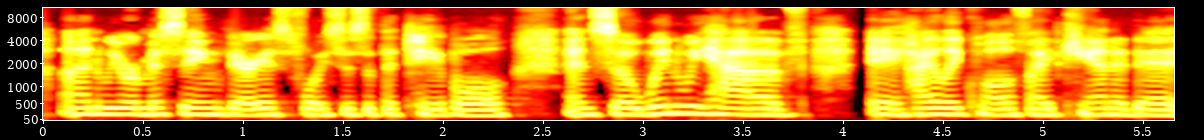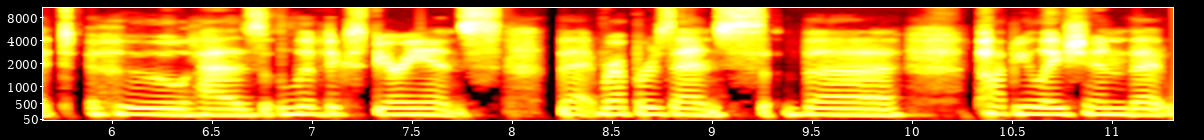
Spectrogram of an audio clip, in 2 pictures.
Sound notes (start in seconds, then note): none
